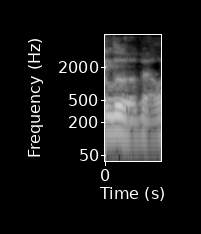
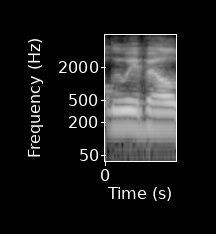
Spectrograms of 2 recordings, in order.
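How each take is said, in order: First: The name is said slurred together, syllables merged. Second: The name is said fully, syllable by syllable. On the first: The speaker is from the city. "if you know people from there, they're all gonna say" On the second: The speaker is not from the city. "if you're not from there, you call it"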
